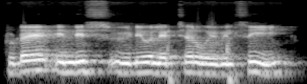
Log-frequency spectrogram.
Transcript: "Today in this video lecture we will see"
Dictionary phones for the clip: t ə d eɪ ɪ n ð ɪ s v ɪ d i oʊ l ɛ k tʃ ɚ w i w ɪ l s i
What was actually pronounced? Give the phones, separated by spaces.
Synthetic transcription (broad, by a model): t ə d eɪ ɪ n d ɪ s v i d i oʊ l ɛ k tʃ ɚ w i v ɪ l s i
